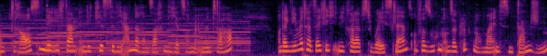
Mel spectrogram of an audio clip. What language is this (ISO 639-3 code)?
deu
